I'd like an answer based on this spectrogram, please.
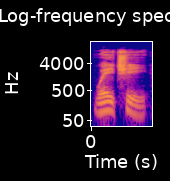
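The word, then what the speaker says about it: wei qi: China's most enduring game is We Chi, pronounced roughly Wei Chi, and often known in the West by a variation of its Japanese name, Go.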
